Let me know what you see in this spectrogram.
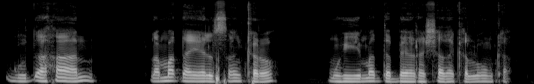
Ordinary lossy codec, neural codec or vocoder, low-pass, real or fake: none; vocoder, 44.1 kHz, 128 mel bands every 512 samples, BigVGAN v2; none; fake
